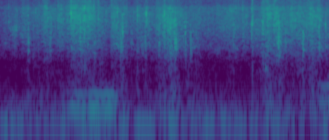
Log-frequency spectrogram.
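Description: Dry sticks knocking and scraping against each other, with dry leaf litter crackling, as the wood is gathered by hand into a pile.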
